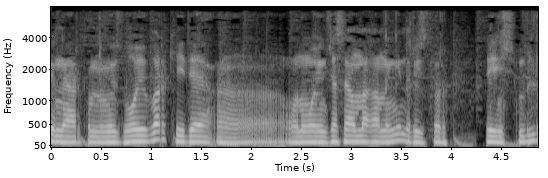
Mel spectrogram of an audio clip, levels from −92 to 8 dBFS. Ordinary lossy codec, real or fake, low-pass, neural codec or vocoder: MP3, 32 kbps; real; 7.2 kHz; none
